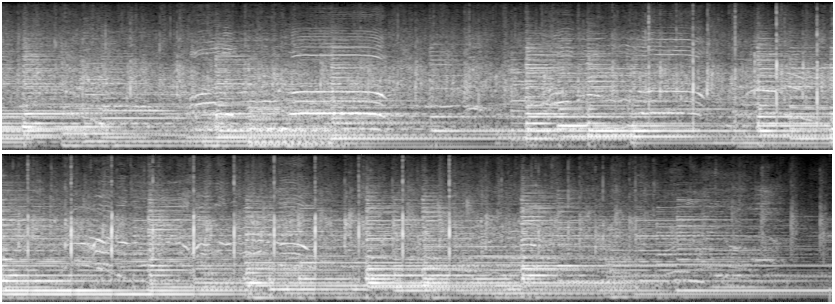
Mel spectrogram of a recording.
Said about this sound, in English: I wonder if everybody that can would just clap their hands and shout with their voice. Praise God in the spirit right now.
